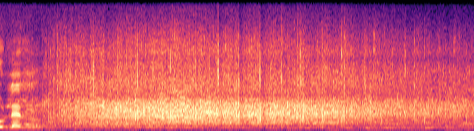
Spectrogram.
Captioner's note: applause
